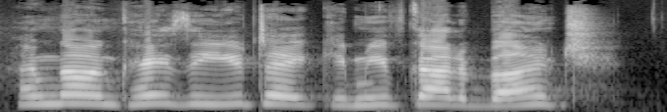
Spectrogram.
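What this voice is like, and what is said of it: Put-on Southern American accent. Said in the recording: “There goes that Southern accent again.”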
